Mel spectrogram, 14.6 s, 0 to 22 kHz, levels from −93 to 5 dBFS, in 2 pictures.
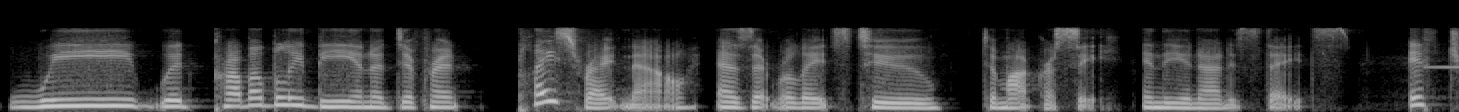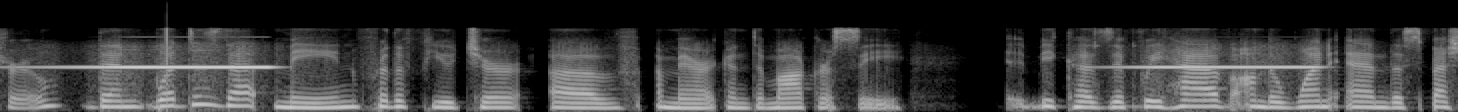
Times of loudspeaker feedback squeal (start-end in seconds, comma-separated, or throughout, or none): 7.11-8.76, 12.70-13.99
